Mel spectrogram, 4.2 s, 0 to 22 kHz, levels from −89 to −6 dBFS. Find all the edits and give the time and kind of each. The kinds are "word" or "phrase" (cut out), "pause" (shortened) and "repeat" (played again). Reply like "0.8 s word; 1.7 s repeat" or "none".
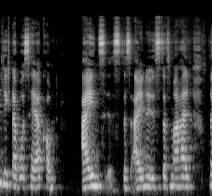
none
